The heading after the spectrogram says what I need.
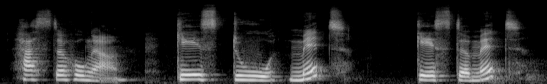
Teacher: the word du often blends into the verb or disappears completely, and the verb itself gets an extra little e attached to the end.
